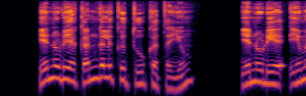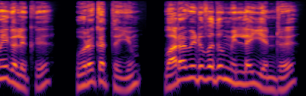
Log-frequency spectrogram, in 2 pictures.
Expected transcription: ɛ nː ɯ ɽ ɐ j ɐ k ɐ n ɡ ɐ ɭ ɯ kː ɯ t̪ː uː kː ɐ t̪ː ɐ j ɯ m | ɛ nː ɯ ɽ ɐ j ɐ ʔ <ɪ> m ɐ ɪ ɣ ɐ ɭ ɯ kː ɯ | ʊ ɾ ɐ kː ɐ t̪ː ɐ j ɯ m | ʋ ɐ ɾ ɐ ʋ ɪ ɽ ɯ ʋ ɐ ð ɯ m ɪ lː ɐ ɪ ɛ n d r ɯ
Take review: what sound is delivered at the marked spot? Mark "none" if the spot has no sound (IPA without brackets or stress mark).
ɪ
